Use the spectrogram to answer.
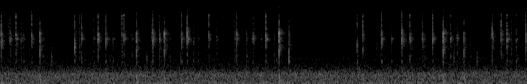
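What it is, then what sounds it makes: Plastic mechanical keyboard. Both hands type rapid fingertip key presses on a full-size mechanical keyboard with a blue-grey case and white and grey plastic keycaps, lying on a blanket. A dense run of short, bright clicks is heard over a steady low background hiss. The clicks pause briefly around the middle before resuming.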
